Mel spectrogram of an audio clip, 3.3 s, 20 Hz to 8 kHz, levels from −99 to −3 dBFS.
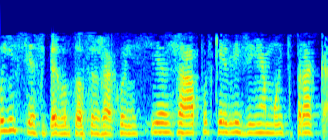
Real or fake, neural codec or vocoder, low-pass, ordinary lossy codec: real; none; 7.2 kHz; AAC, 16 kbps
